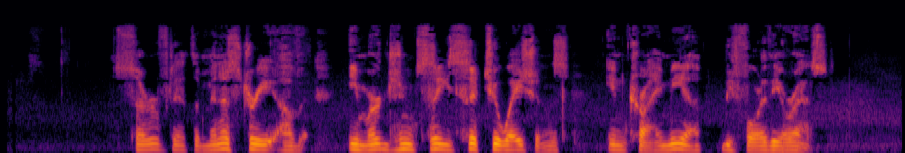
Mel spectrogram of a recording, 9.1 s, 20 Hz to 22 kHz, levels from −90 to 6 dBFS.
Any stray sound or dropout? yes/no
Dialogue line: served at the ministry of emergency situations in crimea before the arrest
no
